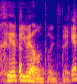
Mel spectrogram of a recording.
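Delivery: fake made-up Eastern European accent. Voicing a character giving a holiday greeting, in a made-up eastern european accent. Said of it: "Why did we make them Eastern European?".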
